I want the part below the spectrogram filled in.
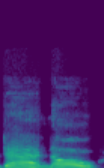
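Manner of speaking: retold childish plea; scared kid. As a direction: imitate a frightened little boy begging. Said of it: "I'm scared to death".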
